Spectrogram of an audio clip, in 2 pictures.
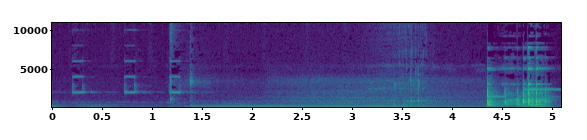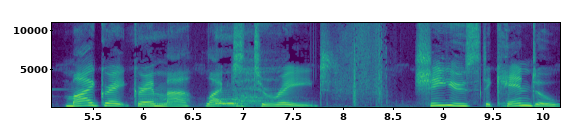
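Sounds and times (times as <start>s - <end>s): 
microwave oven beeping: 0.2s - 5.3s
microwave oven humming while cooking cakes: 1.2s - 7.1s
speech: 5.2s - 7.9s, 8.7s - 10.1s.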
